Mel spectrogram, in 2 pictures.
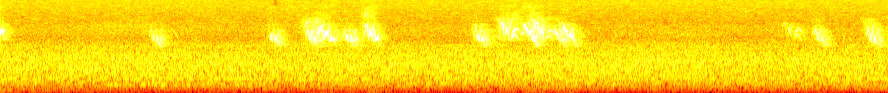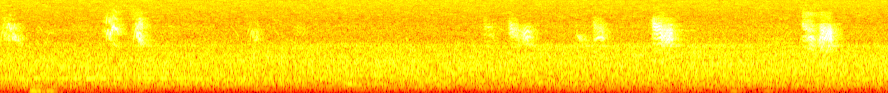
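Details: Morning chirping of Eurasian tree sparrows: scattered short high chips, singly and in small clusters, with pauses between bursts, over steady broadband background noise.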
